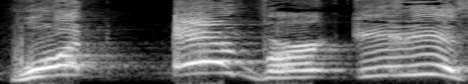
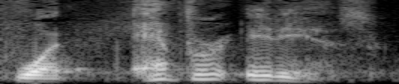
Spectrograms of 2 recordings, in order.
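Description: First: "Whatever" stretched slow and higher; drawn-out whatever. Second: "whatever it is" said soft and slow; plain quiet reading. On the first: Retold or imitated. Eli ending his blessing, stretching "Whatever" slowly. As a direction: lean hard on "Whatever". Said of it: "Look at that". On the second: Shown as a demonstration. Preacher rereading Eli's words softly and slowly. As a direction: murmur "whatever it is" simply. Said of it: "He said".

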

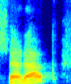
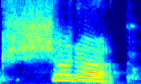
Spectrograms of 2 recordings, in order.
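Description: First: Said in the usual way. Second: High-pitched, softly voiced mock "shut up"; retold defiant outburst. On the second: Frustrated son cutting mom off, mock defiance. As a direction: imitate a kid's high, defiant retort. Retold child snapping back.

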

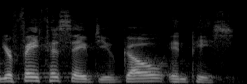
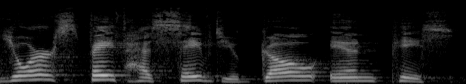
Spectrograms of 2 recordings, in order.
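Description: First: Said in the usual way. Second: Very slow, gentle release; slow tender blessing. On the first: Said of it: "And he said to the woman". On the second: Shown as a demonstration. Jesus sending the forgiven woman away, slow and tender. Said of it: "Look at that".

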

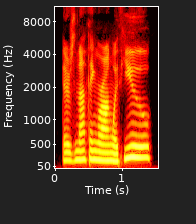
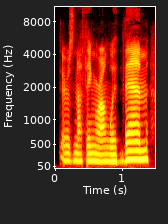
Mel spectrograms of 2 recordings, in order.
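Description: First: There's nothing wrong with "you", leaning on "you"; stress on you. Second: There's nothing wrong with "them", leaning on "them"; stress on them. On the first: Reassuring the listener it's not her fault, stress on "you". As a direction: land the weight on the last word "you". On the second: Telling the listener it's not the partner's fault either, stress on "them". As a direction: let "them" carry the weight, a touch lower. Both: Shown as a demonstration.

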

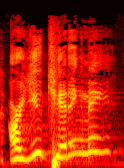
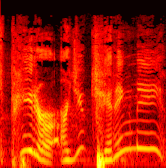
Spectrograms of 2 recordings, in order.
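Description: First: Exasperated Jesus. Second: High, incredulous scold; Jesus reproaching Peter in high disbelief; exasperated Jesus. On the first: Jesus scolding Peter, repeated. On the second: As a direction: act like you can't believe what he did. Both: Acted.

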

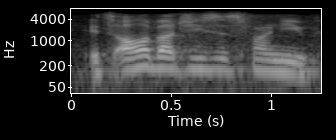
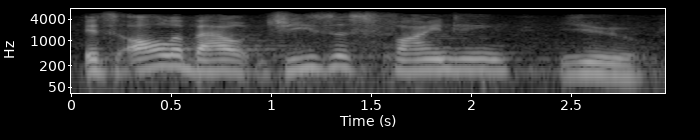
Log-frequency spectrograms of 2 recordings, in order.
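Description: First: Fast, tossed-off repeat; quick. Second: Slow and deliberate, leaning on all. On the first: Preacher repeating the point, fast. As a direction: rattle it off quickly. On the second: Preacher making the point sink in, slow. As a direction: lay it down slowly, word by word. Repeated line, slow take. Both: Real, not acted.

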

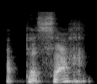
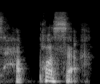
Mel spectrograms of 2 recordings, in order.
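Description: First: "ha Pesach" stressed on the end, ha-pe-SACH; the mistaken end-stressed "ha Pesach"; wrong reading. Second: "ha Pasach" as ha-PA-sach; front-stressed "Pasach" after a light "ha"; correct reading. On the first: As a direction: push the last syllable of "ha Pesach". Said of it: "not ha". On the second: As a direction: hit PA in "ha Pasach". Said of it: "You're supposed to read it like". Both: Shown as a demonstration.

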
